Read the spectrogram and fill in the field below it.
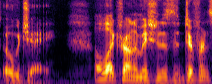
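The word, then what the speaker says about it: Auger: Ah yes, augur pronounced OJ.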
